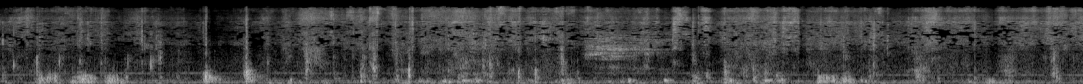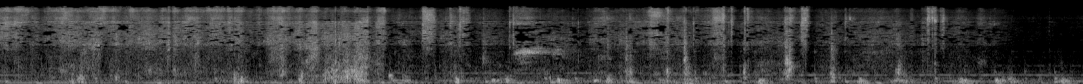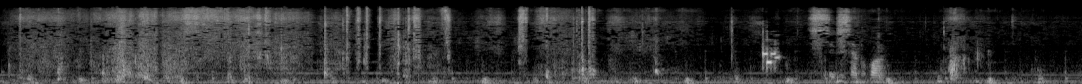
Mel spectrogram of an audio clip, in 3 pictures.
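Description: Rustling and knocking of a body-worn camera on an officer who is moving about and getting into a patrol car, over a low steady hum.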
